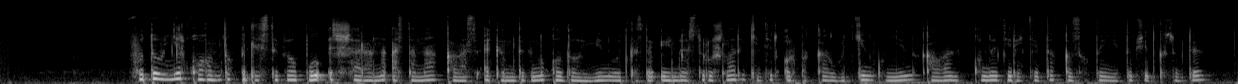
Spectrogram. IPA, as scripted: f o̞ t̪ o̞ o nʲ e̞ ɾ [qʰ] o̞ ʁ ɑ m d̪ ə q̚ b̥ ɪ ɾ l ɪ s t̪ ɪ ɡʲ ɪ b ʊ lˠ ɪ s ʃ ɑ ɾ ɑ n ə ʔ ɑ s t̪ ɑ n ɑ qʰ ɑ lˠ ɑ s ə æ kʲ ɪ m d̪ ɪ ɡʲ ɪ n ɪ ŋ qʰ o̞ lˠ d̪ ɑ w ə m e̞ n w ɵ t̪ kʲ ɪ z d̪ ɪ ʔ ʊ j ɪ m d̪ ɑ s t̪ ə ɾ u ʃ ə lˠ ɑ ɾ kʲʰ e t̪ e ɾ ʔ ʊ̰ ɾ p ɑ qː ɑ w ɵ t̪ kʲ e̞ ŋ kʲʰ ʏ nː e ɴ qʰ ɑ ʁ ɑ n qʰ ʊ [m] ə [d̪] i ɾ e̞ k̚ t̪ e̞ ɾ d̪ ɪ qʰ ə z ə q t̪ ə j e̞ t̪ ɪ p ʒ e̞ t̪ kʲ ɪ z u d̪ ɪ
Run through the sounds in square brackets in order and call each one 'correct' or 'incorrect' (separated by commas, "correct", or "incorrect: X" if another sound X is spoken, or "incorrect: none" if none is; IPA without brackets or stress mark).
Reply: correct, incorrect: n, correct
